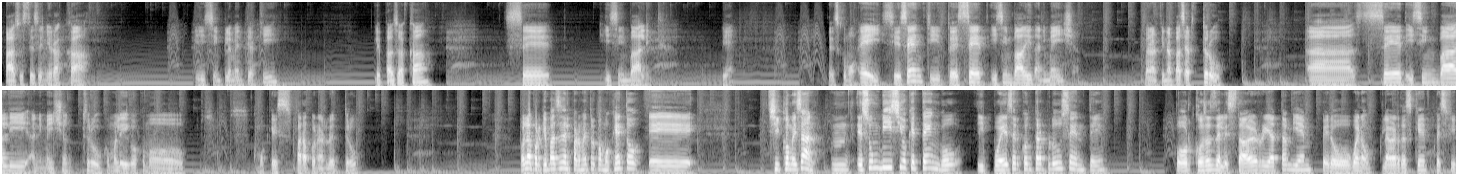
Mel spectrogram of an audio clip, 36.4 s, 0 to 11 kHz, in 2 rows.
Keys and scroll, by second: 1.3 super+v, 2.1 super+c, 3.4 super+v, 4.9 shift+9, 5.3 shift+[, 5.6 space, 7.3 Return, 7.9 space, 8.1 Right, 8.5 super+s.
